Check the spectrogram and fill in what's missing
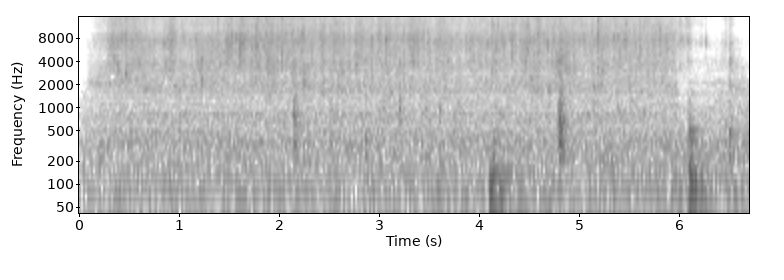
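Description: Cool hard tap water runs steadily from a bathroom faucet into a sink during a wet shave, a continuous close hiss with a few brief splashes and knocks.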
